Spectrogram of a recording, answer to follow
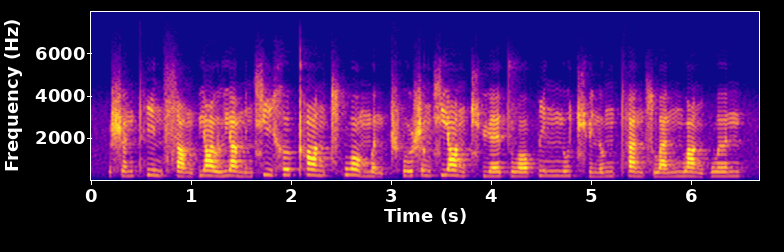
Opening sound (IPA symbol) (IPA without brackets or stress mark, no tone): ʂ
